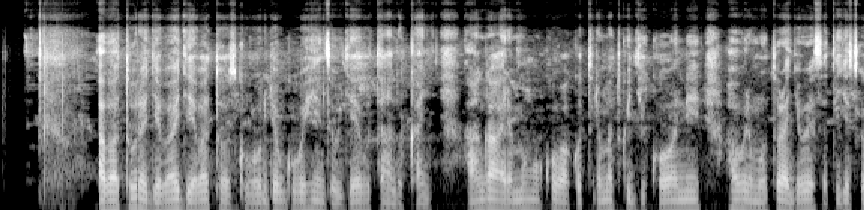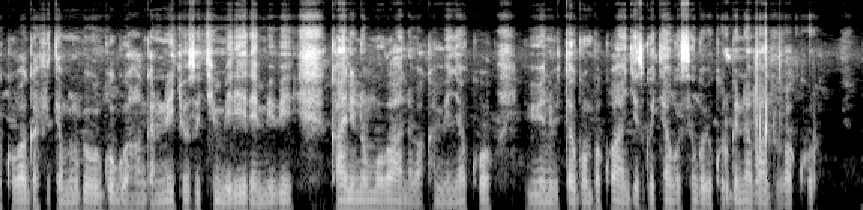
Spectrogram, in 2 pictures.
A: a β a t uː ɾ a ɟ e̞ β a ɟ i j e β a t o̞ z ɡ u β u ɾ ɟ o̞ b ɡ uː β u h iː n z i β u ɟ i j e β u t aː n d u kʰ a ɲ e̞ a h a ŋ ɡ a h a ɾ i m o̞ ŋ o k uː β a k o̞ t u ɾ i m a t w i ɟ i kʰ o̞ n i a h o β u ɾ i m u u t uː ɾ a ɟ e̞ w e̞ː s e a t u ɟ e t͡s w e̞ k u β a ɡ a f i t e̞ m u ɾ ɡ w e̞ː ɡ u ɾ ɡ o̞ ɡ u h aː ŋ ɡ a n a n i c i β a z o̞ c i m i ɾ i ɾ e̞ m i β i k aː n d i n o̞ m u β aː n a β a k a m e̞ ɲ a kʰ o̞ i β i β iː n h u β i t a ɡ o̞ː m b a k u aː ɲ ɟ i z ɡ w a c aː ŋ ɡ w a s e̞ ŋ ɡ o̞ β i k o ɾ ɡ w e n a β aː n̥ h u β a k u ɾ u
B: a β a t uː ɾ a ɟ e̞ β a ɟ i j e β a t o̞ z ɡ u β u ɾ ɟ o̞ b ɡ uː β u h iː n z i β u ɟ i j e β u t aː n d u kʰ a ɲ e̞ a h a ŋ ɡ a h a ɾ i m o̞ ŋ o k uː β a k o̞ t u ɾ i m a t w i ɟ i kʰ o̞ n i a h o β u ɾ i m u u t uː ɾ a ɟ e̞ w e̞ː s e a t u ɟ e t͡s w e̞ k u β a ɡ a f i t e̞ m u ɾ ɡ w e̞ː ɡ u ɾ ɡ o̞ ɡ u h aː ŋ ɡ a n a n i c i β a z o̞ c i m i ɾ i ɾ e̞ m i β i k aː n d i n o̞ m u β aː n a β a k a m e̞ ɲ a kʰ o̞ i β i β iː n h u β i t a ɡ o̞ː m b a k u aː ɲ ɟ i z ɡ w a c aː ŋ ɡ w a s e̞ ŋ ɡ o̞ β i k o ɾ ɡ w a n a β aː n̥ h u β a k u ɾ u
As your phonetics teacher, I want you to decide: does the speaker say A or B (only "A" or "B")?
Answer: A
